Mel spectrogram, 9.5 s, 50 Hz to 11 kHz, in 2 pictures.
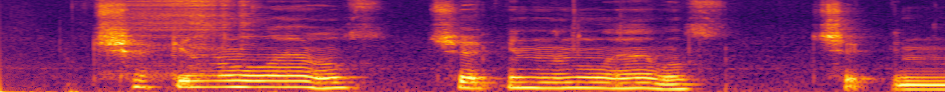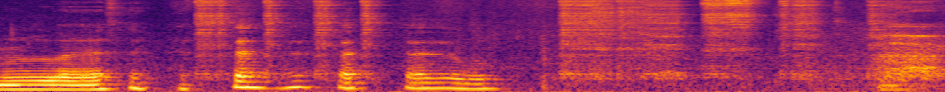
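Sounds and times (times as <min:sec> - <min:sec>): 
airy hissing bursts: 0:00.5 - 0:01.8, 0:05.6 - 0:09.4
speech: 0:00.6 - 0:07.7
chair squeaking: 0:00.7 - 0:01.5, 0:05.7 - 0:06.8, 0:07.4 - 0:09.3.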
